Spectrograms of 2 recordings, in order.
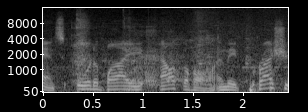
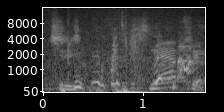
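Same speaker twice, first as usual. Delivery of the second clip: laughing; 6 semitones higher, slower than usual. Real, not acted. Laughing while telling.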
